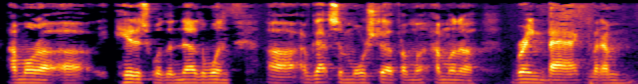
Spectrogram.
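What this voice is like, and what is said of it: Strained, fading hoarse voice. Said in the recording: “losing my voice”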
